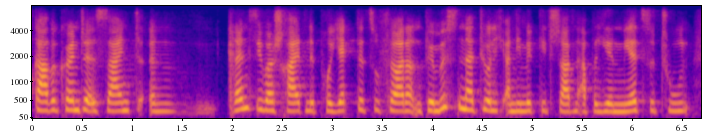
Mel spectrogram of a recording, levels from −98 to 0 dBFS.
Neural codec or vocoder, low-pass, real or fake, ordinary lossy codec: codec, 16 kHz, about 1 kbps, DyCAST, with the encoder's durations; 7.2 kHz; fake; Opus, 32 kbps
